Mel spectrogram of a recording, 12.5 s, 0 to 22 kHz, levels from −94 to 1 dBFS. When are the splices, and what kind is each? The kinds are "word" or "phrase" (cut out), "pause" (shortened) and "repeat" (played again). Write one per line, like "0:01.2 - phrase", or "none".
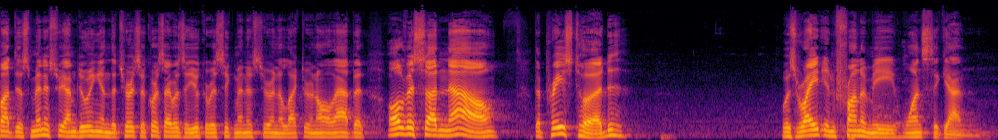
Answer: none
